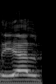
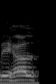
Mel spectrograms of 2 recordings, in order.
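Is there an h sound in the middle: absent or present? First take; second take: absent; present. First: The middle h sound is dropped. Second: The middle h sound is pronounced. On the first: This is the local form used in one area. "কেউ রেয়াল" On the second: This is the form used across the whole country. "সারা বাংলাদেশে রেহাল"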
